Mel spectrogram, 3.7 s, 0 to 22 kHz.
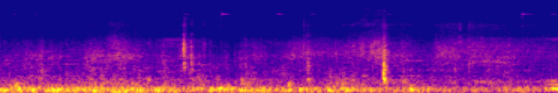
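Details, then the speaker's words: Opel Zafira driven deliberately over potholes at night; dull front-end thuds from the passenger side over road rumble, quieter than before; owner suspects a strut and bought new shock absorbers; source not pinned down. "Ну, теперь стук уже не такой громкий. Не знаю , может, мне стоит спустить воздух из шин до 1,8 литра? И всё же, что-то где-то есть."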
